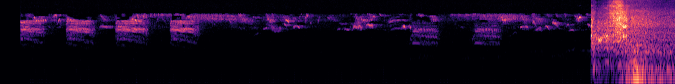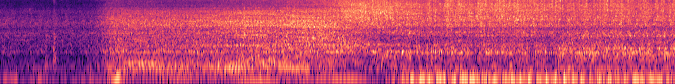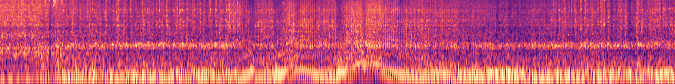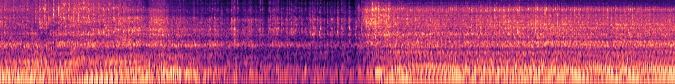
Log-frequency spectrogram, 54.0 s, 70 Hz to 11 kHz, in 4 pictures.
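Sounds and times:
birds singing: 0:00.4 - 0:11.9
car engine starting and idling: 0:11.8 - 0:54.0.

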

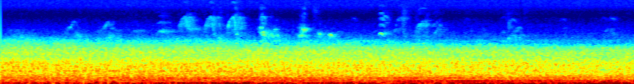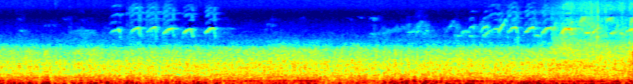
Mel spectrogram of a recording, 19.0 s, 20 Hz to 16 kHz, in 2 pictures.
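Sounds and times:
distant bird chirps: 0:16.2 - 0:19.0.

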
